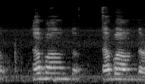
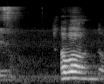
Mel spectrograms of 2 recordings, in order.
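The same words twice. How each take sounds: First: "ఎంత బాగుందో" ని మెల్లగా, తగ్గించిన గొంతుతో; మళ్ళీ అదే మాటను మృదువుగా ఆస్వాదిస్తూ; soft repeated admiration. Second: పూర్తి గొంతుతో "ఎంత బాగుందో" అని మెచ్చుకోలుగా; "బాగుందో" ని గట్టిగా, ఆశ్చర్యంగా పలకండి; admiring exclamation. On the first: (నెమ్మదిగా గుసగుసలా "ఎంత బాగుందో") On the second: (మెచ్చుకుంటూ బిగ్గరగా "ఎంత బాగుందో") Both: Shown as a demonstration. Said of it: "డెబ్బై సార్లు అంటాం".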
